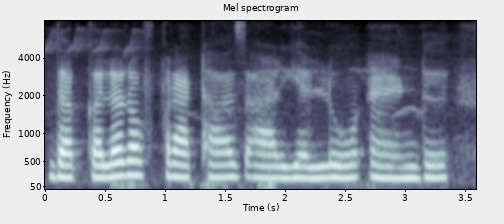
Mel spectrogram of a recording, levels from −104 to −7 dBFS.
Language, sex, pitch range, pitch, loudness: English, female, 210-225 Hz, 215 Hz, -18 LUFS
